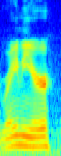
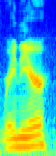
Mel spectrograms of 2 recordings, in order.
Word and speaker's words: Rainier: uh pronounce mount rainier for longest time i've said rainier but i'm pretty certain that it's uh rainier a lot of people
